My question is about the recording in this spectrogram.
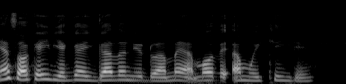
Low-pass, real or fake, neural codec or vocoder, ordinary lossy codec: none; real; none; none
